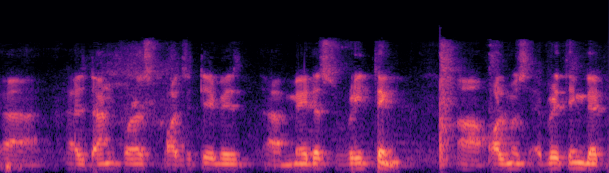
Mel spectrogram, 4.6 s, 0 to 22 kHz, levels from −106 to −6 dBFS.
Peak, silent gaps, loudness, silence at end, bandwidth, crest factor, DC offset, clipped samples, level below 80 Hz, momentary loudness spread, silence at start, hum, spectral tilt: -14 dBFS; none; -36 LUFS; 0 s; 8.8 kHz; 22 dB; under 0.1%; under 0.1%; -76 dBFS; 11 LU; 0 s; none; -5 dB/octave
